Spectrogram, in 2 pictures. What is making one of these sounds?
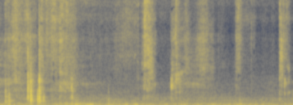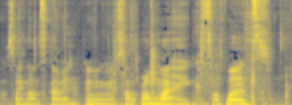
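Paper rustles and crinkles as it is pressed and handled.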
